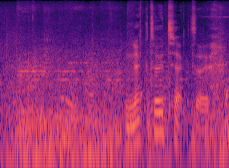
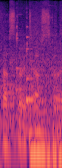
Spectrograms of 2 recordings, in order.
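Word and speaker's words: Песто Тесто: Necto Tecto. It's actually pronounced pesto testo, because I couldn't read Cyrillic well at the time, but we were definitely in the mood for Italian.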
